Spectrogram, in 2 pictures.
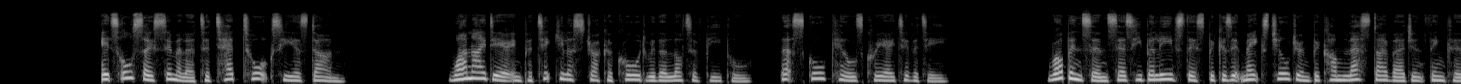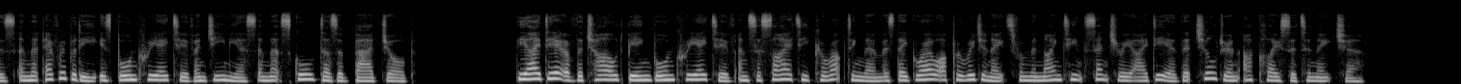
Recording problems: none

